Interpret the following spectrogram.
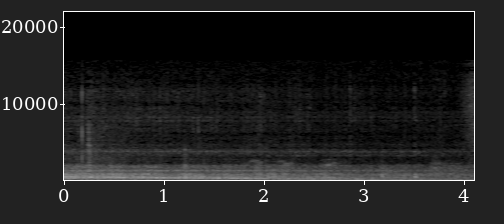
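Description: Asphalt saw's large blade spinning down: a whir that fades steadily and sinks a little in pitch.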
